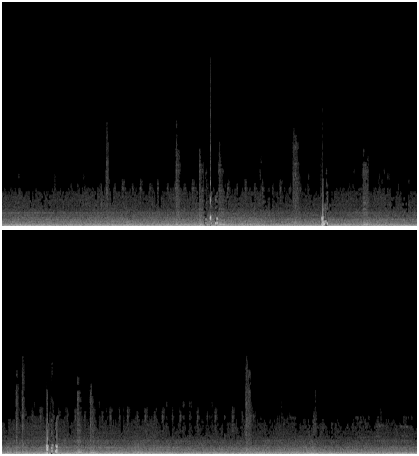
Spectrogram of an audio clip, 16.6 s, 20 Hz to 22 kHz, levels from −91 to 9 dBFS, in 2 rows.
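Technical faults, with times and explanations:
4.05–4.32 s, 6.37–6.52 s, 9.19–9.41 s: frames out of order. In each span, two adjacent blocks of about 105, 52 and 78 ms play swapped, producing a garbled flutter; the waveform and spectrogram show abrupt discontinuities there, and no time is lost.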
